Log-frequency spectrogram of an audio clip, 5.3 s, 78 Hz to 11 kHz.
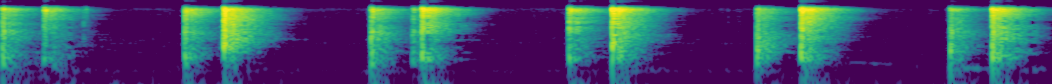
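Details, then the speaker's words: Imitated normal heart sounds, paired sharp taps in a steady lub-dub rhythm about 63 per minute, illustrating the cardiac cycle: a longer, slower lub followed by a shorter, sharper dub. "You know that kind of rhythm? Lub-dub, lub-dub, lub-dub. That's actually something that you'll see in cardiac textbooks."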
